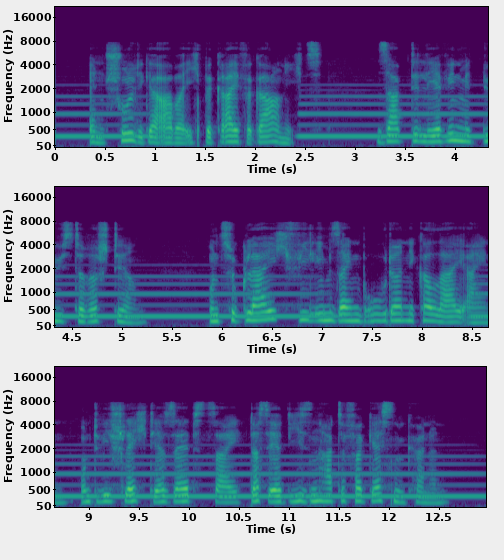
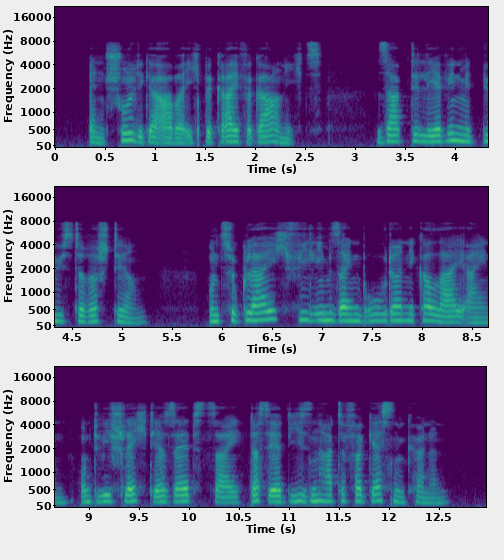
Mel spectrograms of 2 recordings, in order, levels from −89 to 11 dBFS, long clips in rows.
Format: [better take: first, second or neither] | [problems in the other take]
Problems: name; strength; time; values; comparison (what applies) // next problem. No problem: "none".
second | background sound (Wind instrument, woodwind instrument); 10 dB below the speech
